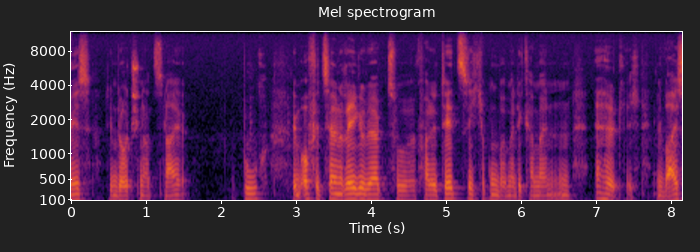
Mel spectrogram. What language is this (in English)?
German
